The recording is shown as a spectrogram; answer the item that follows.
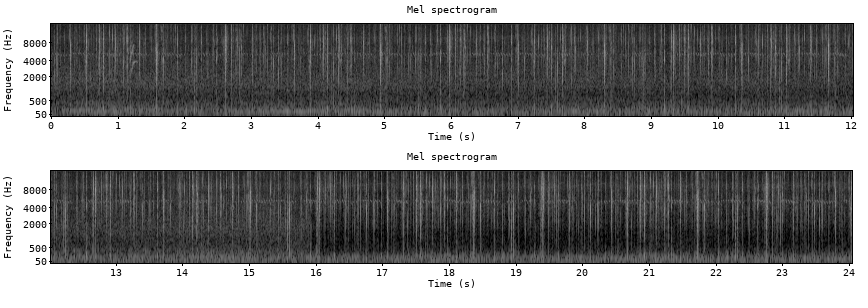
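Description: Small wood fire crackling, with a dense run of small snaps and pops.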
